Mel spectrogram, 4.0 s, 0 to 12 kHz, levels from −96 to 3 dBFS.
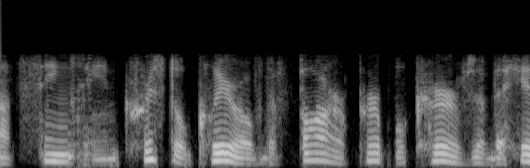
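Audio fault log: Throughout: iLBC codec. The speech is squeezed into a narrowband phone line, roughly 150 Hz to 3.4 kHz, so there's nothing airy up top and the low end is thin too. At what sounds like around 13 kbps with 30 ms frames, the coding damage is plainly audible, a rough, slightly synthetic edge on the voice, because each frame's excitation is rebuilt on its own from a coarse model rather than carried over from the one before.
0.45–0.70 s and 2.91–2.98 s: lost iLBC frames. Packets went missing and the decoder papered over them by looping the last pitch cycle with some noise mixed in. The first stretch covers 180 ms of lost audio scattered across about a quarter second, the longest unbroken run around a tenth of a second, and it comes out as a held, buzzy vowel that sags a little. The second is a quick 60 ms blip. Since iLBC frames stand alone, the voice snaps back right after each.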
